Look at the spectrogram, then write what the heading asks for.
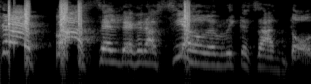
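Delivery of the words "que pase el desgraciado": dramatic talk-show host call-out, swinging pitch. Answering a request to shout the TV catchphrase again: shouting. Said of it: "Que grite, que grite".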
